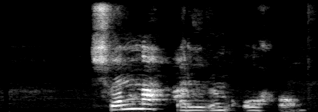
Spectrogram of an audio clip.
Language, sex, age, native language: Icelandic, male, 8, Icelandic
